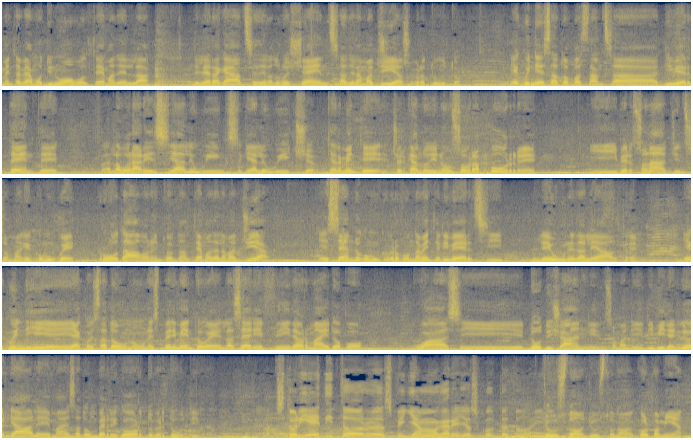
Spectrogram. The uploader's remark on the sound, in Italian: intervistato a Lucca Comics & Games 2013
